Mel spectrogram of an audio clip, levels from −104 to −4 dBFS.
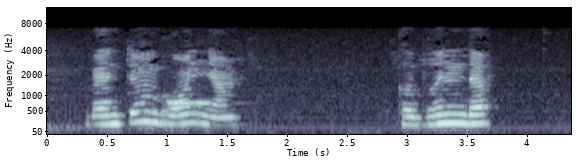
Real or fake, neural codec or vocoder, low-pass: real; none; 7.2 kHz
